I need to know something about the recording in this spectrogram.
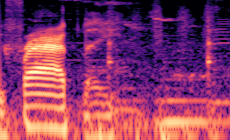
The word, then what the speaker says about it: Fradley: And we'll have a couple of days here and then head over to Fradley. That's how it's pronounced.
